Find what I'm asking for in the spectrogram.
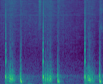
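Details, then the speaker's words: Ejection systolic murmur with an ejection click in a teaching recording: a sharp early systolic click, then a murmur that starts loud and dies away (decrescendo) between the first and second heart sounds. "of course there is a ejection kick also so you have the first heart sound second it is a dying down M the mmar sounds with a starts with a loud murmur and then just dies off there is no presentent or Dees push push that's all it just goes down"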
